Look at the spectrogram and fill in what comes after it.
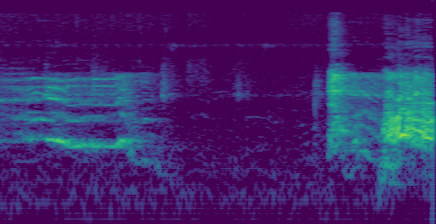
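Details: Dog's wavering whine-like howl fading out, then a short silence before a louder, harsher cry breaks in near the end.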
